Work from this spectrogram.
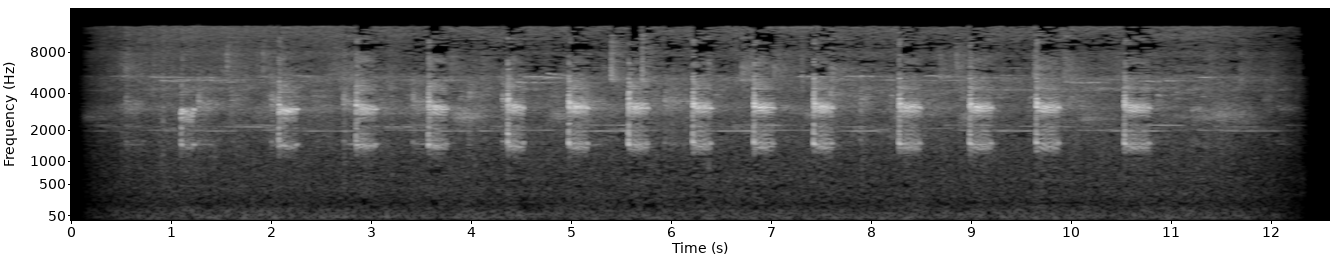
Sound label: Gephyromantis ambohitra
